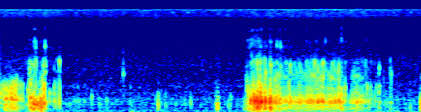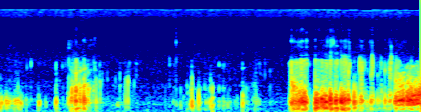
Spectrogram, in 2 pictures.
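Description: Gurgling, bubbling rumbles in bursts with quiet gaps; gut sounds, or borborygmi, from a dog's belly.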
